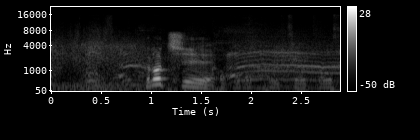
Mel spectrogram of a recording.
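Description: An energy blast bursts with a loud roar.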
